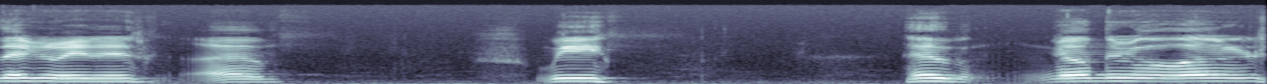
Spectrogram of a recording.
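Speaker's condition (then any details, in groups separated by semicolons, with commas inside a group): Cerebral palsy; wheelchair user 99.9% of the time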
